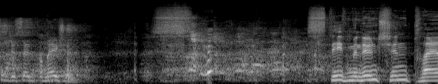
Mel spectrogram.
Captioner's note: laughter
